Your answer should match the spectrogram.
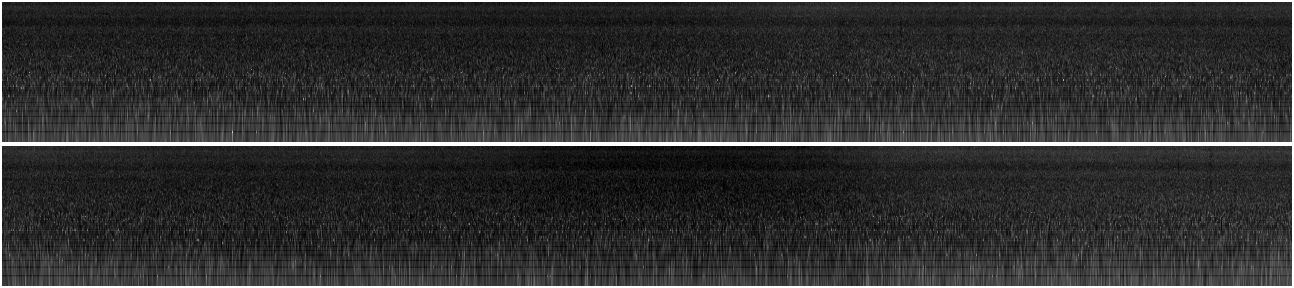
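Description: Shallow rocky river rushing over boulders in a steady wash of water noise. It grows a little louder past the middle, then eases near the end.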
